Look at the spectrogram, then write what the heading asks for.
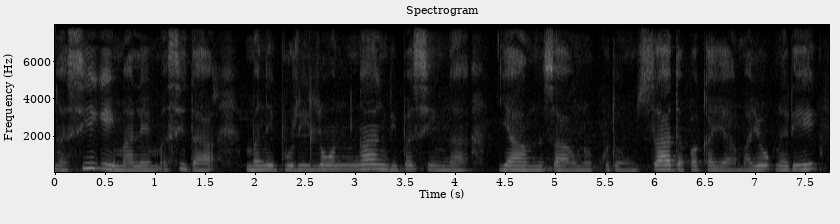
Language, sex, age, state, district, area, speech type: Manipuri, female, 30-45, Manipur, Tengnoupal, rural, spontaneous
